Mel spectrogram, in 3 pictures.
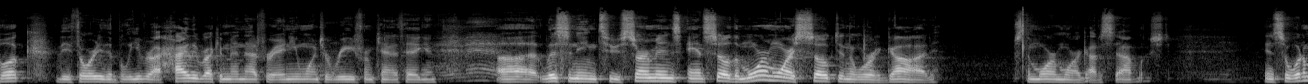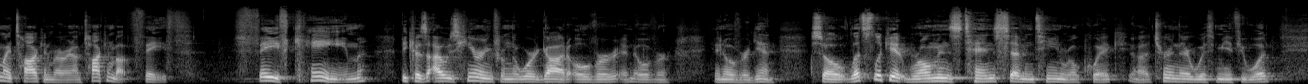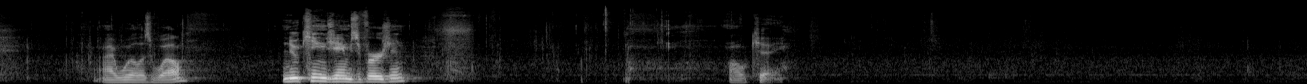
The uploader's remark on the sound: is from the Wednesday service on June 14, 2023 at Harvest Bible Church in Stockton, CA.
